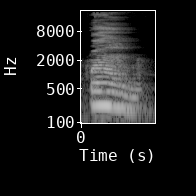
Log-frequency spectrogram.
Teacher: Em pão, esse O tem som de U. Aqui ele não é vogal, ele é uma semivogal. O fonema semivocálico U, apoiado em uma vogal A, na mesma sílaba.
